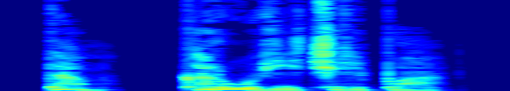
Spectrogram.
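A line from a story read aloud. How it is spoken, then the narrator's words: Furtive whisper. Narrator (Russian): шепнула мать, будто украдкой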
